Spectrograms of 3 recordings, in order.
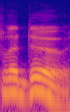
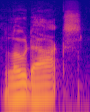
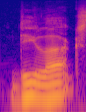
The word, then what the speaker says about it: LeDoux: Yeah, we've had it pronounced a lot of different ways. LeDoux, Deluxe, they get the L and the D turned around.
